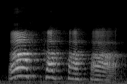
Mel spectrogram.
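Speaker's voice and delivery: carefree acted ha-ha laugh; acted laughter. Pirate laughing at the angry mob, carefree. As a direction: laugh out loud, falling away.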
